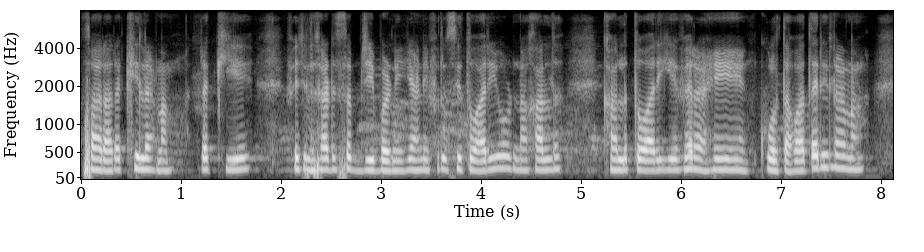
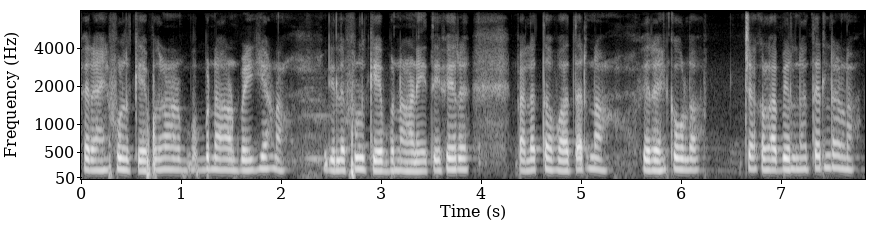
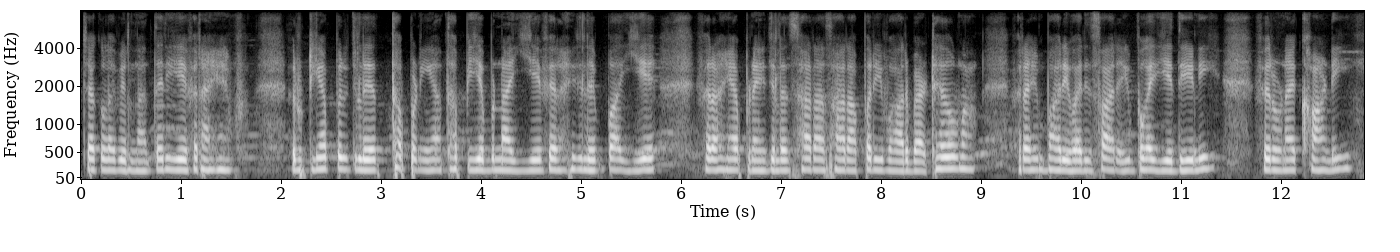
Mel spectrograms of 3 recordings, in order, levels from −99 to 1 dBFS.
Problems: none marked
